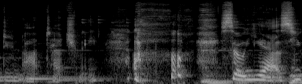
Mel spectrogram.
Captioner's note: chuckling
